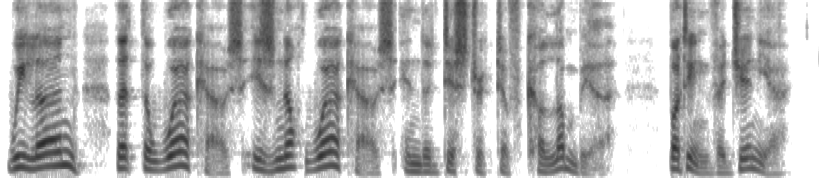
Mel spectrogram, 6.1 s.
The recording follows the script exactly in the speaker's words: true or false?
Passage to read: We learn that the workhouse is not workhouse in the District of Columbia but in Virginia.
true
